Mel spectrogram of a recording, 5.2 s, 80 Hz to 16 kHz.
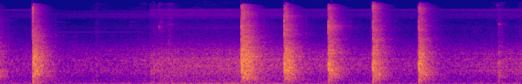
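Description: Hammer driving nails into 2x4 studs: two sharp blows near the start, then after a pause a run of five evenly spaced blows, about two a second.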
